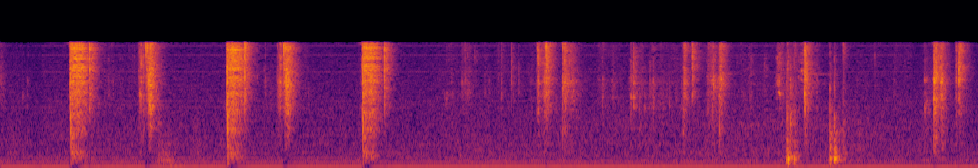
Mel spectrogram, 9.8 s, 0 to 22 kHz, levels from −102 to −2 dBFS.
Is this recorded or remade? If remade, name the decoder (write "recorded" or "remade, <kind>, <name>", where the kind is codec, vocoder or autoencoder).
recorded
